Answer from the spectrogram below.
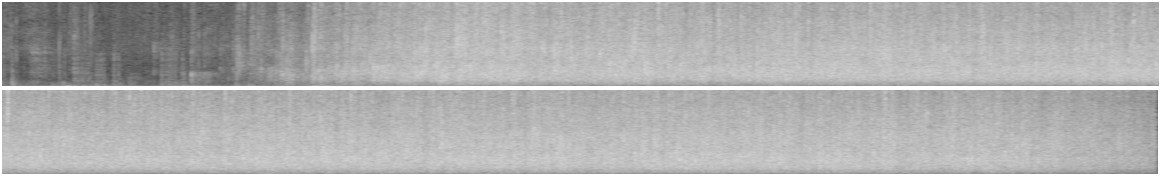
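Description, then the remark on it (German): A theatre audience at the Kammerspiele in Munich welcomes a writer with loud, sustained applause after a couple of seconds of quieter scattered clapping, the dense clatter of many hands holding steady without letting up until the end. “Theaterintendant Hans Schweikart zelebrierte den nicht enden wollenden Applaus, mit dem das Publikum den Schriftsteller pathetisch in München empfing.”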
